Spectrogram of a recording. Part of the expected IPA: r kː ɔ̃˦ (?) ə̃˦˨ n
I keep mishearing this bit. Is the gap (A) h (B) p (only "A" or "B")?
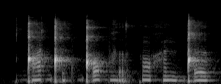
A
